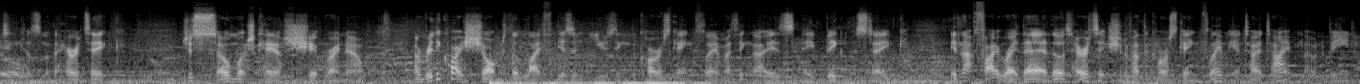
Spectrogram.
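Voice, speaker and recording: A man commentating on a strategy game match as a shoutcaster, explaining tactics analytically as he goes. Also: deep voice. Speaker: esports shoutcaster.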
